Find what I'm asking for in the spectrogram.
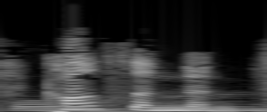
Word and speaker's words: consonants: 那这个 t 加了 s 之后，这个 t 跟死放在一起啊，就要读成我们拼音当中的平舌呲了，但是不能够呲出来，它是一股气流而已啊。 consonants。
